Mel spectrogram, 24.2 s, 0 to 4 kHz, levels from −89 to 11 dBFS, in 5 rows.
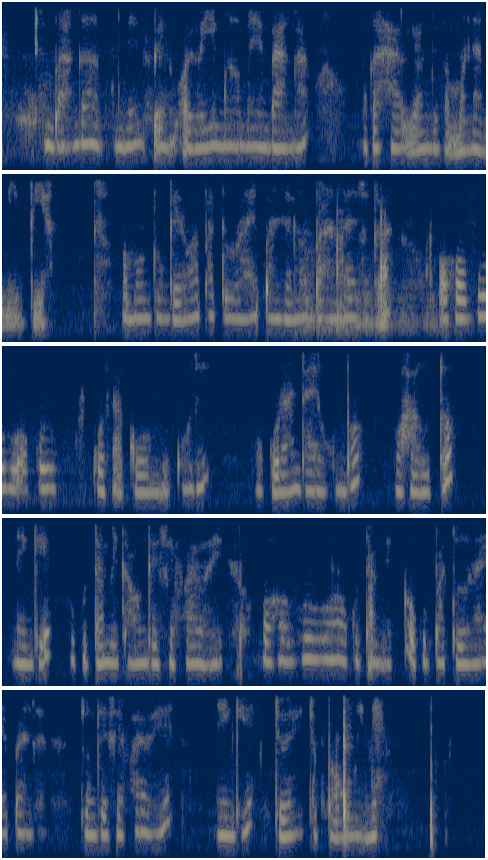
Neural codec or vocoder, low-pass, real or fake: vocoder, 22.05 kHz, 80 mel bands, HiFi-GAN; 3.6 kHz; fake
